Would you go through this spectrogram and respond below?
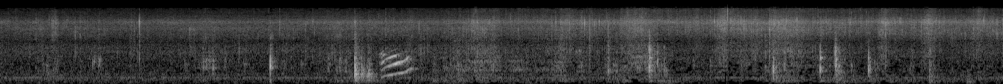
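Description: Paneer pieces go into a pan of mixed vegetables frying over medium-high heat, giving a steady close sizzle with brief stirring scrapes and pops throughout.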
